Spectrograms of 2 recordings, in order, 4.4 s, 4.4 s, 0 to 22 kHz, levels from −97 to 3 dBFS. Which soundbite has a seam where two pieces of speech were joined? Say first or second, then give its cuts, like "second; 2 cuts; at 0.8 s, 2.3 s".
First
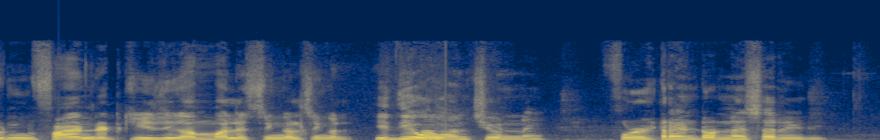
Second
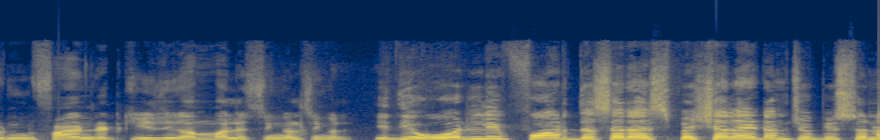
first; 1 cut; at 2.2 s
